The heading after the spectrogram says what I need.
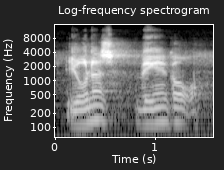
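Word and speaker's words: Jonas Vingegaard: was courteous enough to send us the real pronunciation jonas vehicle whoa then a goal is going [ __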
